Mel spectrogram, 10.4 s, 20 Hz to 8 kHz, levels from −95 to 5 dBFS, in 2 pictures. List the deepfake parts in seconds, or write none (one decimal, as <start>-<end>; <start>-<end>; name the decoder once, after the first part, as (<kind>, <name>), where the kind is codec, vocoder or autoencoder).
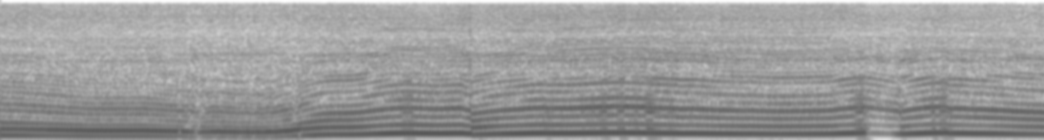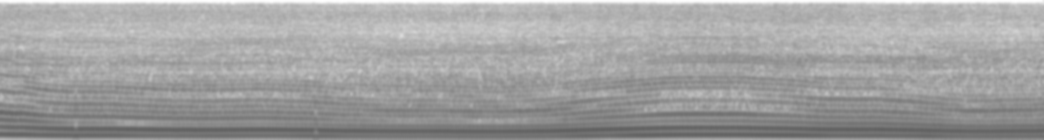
0.9-1.5 (vocoder, WaveNeXt)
